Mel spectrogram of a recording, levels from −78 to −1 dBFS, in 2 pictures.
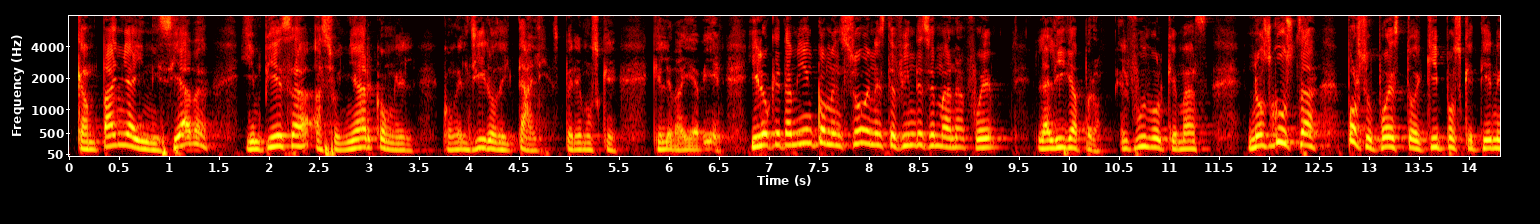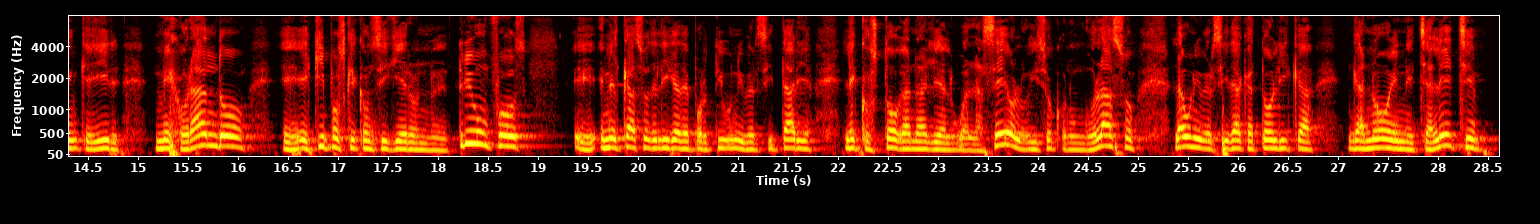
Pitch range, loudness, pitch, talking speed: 160-210 Hz, -24 LUFS, 180 Hz, 160 wpm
